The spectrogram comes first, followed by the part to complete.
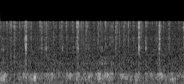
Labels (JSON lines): {"label": "ambient", "recorder": "HydroMoth"}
